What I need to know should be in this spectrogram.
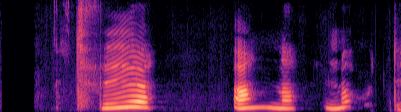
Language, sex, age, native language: Icelandic, female, 8, Icelandic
